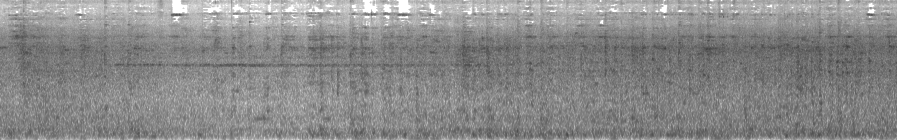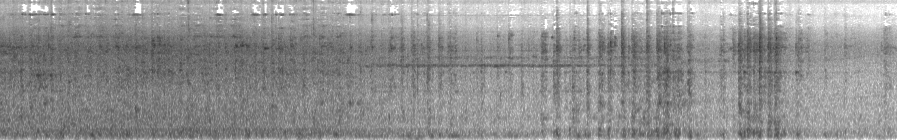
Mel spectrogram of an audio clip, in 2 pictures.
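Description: CTA 'L' rapid-transit train running past over the yard tracks: a steady rumble of steel wheels on rail that is loudest midway, with a thin high tone coming and going. A run of sharp clacks over rail joints and switches comes near the end, and then the sound fades.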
